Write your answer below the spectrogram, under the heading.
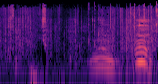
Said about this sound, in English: Burritos. You have to be able to hear the chewing in the recording. Oh, yeah. You have to. It's very audible.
